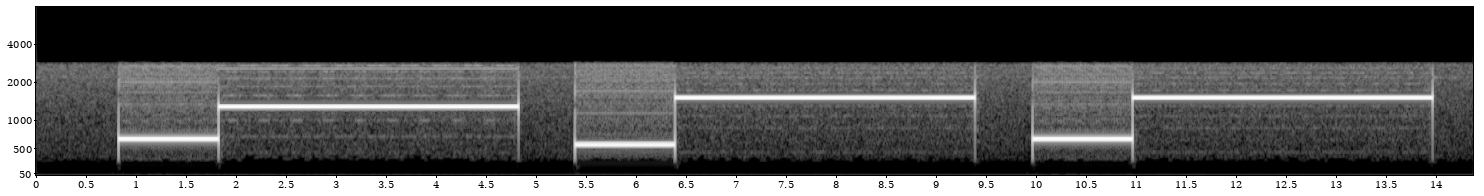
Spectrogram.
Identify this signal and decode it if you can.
Two-tone page, heard as a one-second tone, then a three-second tone, about 670 then 1290 Hz, about 570 then 1500 Hz, about 670 then 1500 Hz. It is heard from 0.8 to 14.0 s.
